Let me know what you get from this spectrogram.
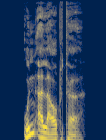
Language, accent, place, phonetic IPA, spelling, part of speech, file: German, Germany, Berlin, [ˈʊnʔɛɐ̯ˌlaʊ̯ptə], unerlaubte, adjective, De-unerlaubte.ogg
- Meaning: inflection of unerlaubt: 1. strong/mixed nominative/accusative feminine singular 2. strong nominative/accusative plural 3. weak nominative all-gender singular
